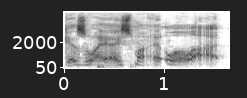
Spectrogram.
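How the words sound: It is said in a put-on character voice. "I'm going to try to do the voice again"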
